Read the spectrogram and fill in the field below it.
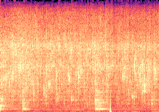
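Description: Fish hisses and sizzles steadily in hot oil in a pan, a dense, close frying sound with a couple of faint utensil taps; no voices.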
